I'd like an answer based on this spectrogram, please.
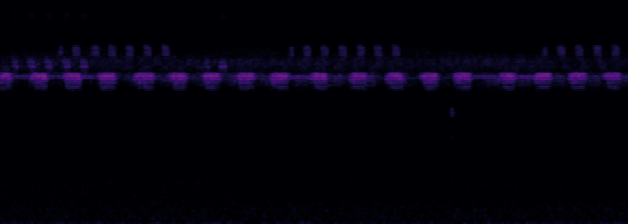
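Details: Cricket-led insect orchestra of autumn, steady shrill chirps pulsing about twice a second with overlapping higher trills; a single short downward squeak cuts in midway.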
